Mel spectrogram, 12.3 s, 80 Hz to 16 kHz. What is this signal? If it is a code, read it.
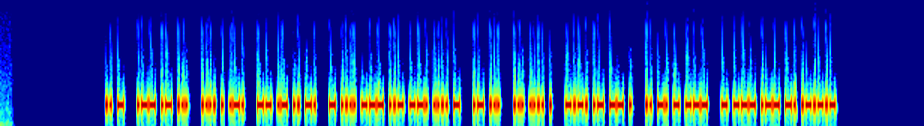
Morse code, heard as a keyed tone, about 41 wpm, 700 Hz. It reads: IT WAS HER MAIN THOUGHT AS SHE CAME INTO TOWN.
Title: Sentences from Top 1000 Words - Review Part 2 - 45wpm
